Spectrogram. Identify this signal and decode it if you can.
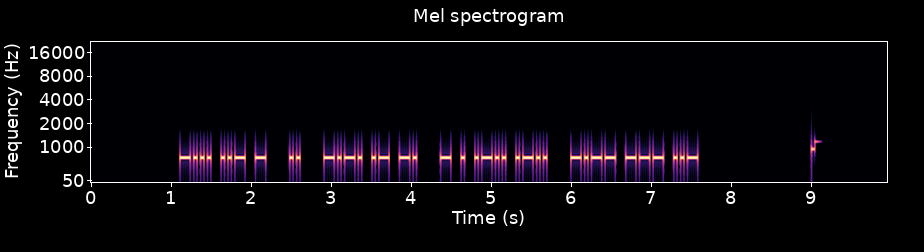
Morse code, heard as a keyed tone, about 28 wpm, 700 Hz. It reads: BUT I CAN TELL YOU
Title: Sets of 5 Words Encore 28wpm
